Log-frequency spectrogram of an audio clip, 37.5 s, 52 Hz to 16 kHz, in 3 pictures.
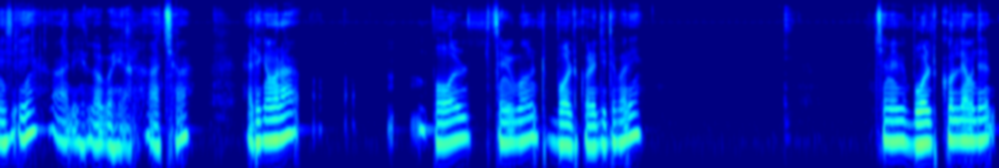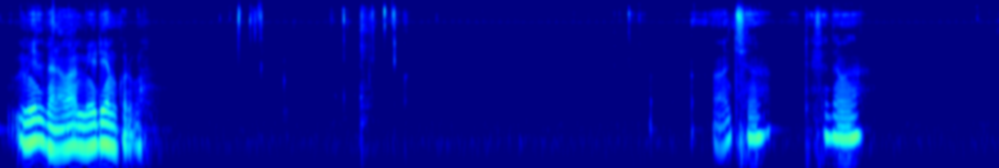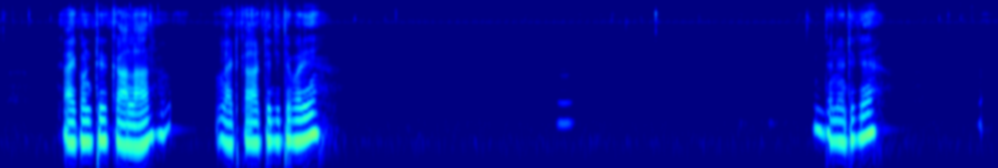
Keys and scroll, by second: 0.3 shift+e, 0.5 shift+r, 0.8 shift+e.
